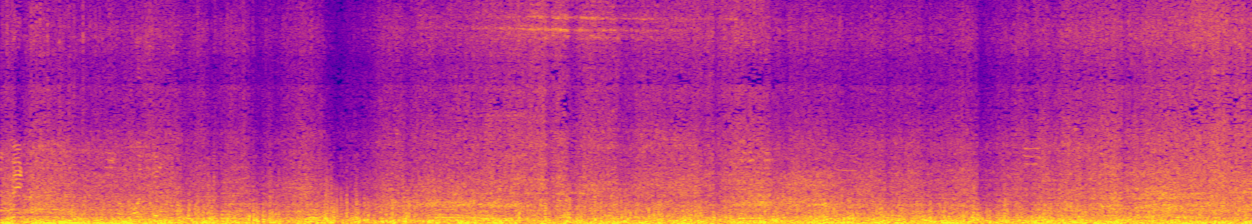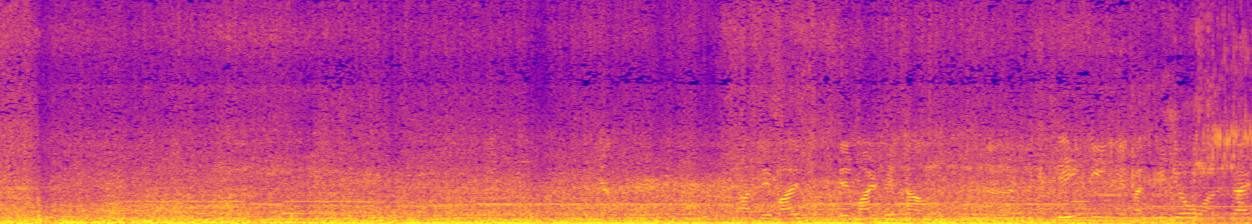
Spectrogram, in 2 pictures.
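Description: Traffic rushes past on a road.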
